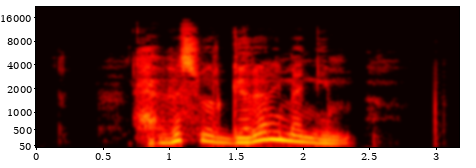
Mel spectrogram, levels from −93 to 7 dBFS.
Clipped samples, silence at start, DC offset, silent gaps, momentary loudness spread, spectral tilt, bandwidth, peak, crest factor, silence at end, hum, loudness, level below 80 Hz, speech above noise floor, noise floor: under 0.1%; 0.7 s; under 0.1%; none; 12 LU; -5 dB/octave; 14 kHz; -14 dBFS; 16 dB; 0.85 s; none; -29 LUFS; -62 dBFS; 39 dB; -68 dBFS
